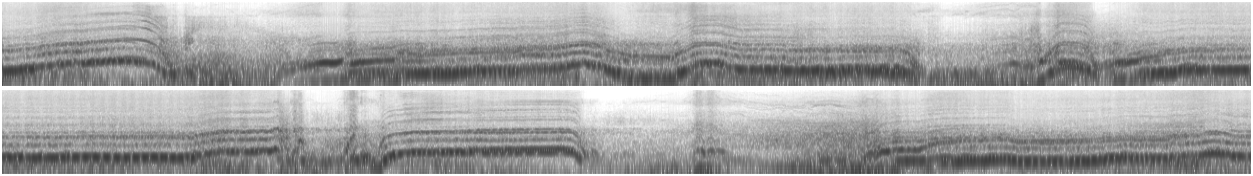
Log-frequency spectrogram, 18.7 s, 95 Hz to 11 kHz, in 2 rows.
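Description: Brushless motors of an FPV freestyle quadcopter (Cobra 2207 2450kv) whining, heard from the onboard camera, the pitch rising and falling sharply with throttle. The sound drops away briefly about 2, 7 and 14 seconds in, where the throttle is cut, then climbs back.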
